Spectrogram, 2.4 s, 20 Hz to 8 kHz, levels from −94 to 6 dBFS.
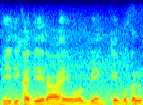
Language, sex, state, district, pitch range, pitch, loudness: Hindi, male, Gujarat, Gandhinagar, 125-135 Hz, 130 Hz, -18 LUFS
